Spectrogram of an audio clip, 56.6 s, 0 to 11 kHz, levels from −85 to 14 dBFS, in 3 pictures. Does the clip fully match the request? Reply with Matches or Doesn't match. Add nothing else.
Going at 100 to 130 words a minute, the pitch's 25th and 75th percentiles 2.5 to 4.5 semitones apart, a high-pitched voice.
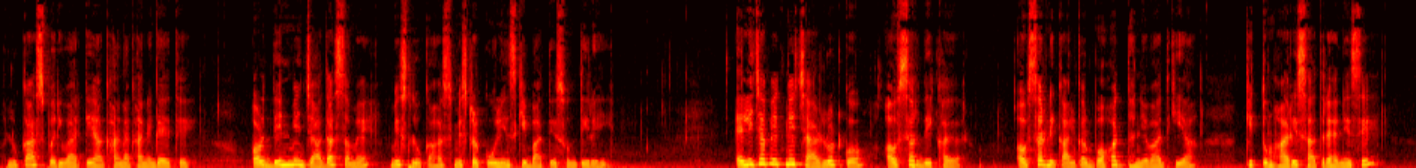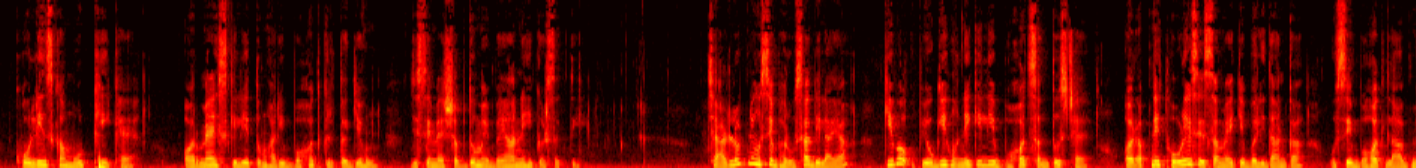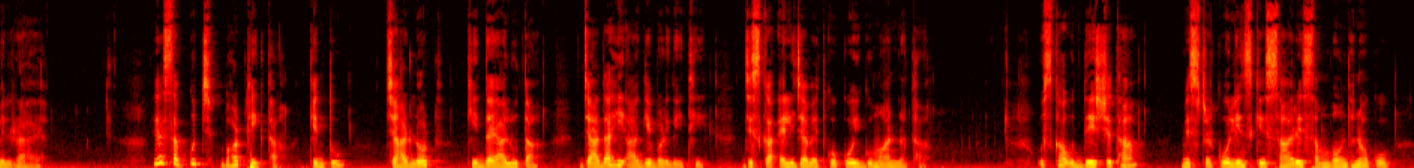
Matches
